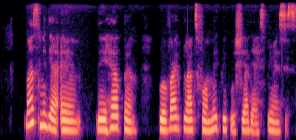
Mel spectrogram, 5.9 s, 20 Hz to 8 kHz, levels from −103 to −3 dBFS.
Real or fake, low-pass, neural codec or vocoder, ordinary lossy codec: real; 7.2 kHz; none; none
